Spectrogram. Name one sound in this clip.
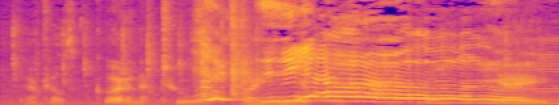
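A baby babbles and squeals loudly close by.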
